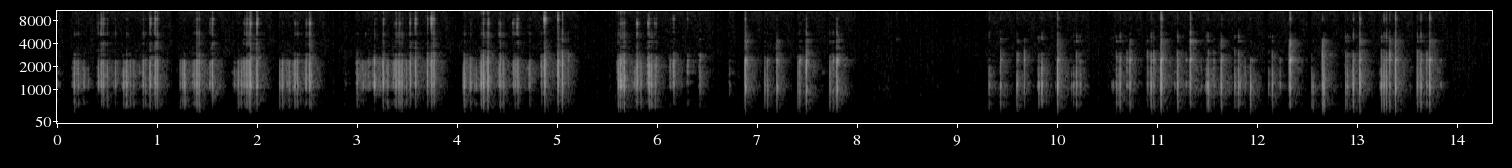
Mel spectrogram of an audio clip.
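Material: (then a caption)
Shell. Fingertips and nails of both hands scratch and tap across the ribbed surface of a large, hollow, white scallop half-shell. Rapid bursts of dry, brittle clicking and scratching sit in the midrange with no low end, and each tap dies away almost instantly. The bursts pause briefly near the middle before resuming just as busily.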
